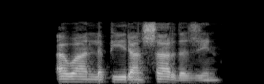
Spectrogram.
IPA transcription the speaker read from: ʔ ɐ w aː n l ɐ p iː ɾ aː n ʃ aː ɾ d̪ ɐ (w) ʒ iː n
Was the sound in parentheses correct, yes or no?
no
